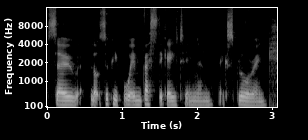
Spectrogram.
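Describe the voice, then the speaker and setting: A woman speaks at a fairly quick pace with a London accent. The recording is very clean, with a silent background. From London, England. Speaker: doula and nutritionist. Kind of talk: interview conversation. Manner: hesitant, many fillers.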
